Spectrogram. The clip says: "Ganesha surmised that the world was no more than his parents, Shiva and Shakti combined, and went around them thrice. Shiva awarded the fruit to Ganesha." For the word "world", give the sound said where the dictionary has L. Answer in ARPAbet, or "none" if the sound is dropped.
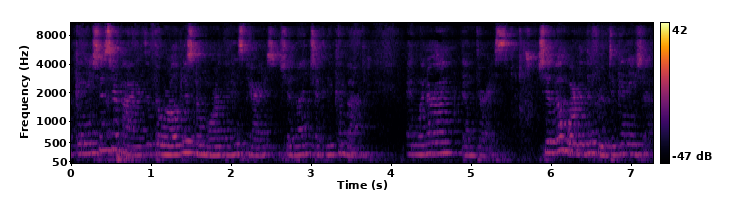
L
